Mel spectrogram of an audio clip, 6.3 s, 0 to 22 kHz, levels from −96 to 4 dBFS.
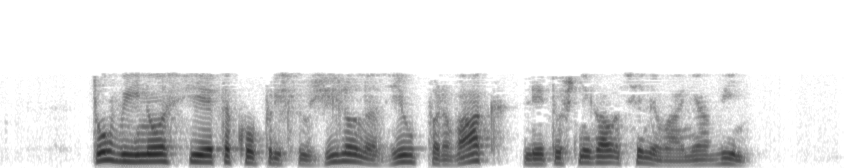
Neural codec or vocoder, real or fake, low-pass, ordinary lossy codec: none; real; 3.6 kHz; MP3, 24 kbps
